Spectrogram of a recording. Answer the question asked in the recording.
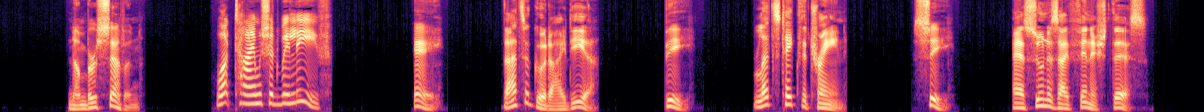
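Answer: C: As soon as I've finished this.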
